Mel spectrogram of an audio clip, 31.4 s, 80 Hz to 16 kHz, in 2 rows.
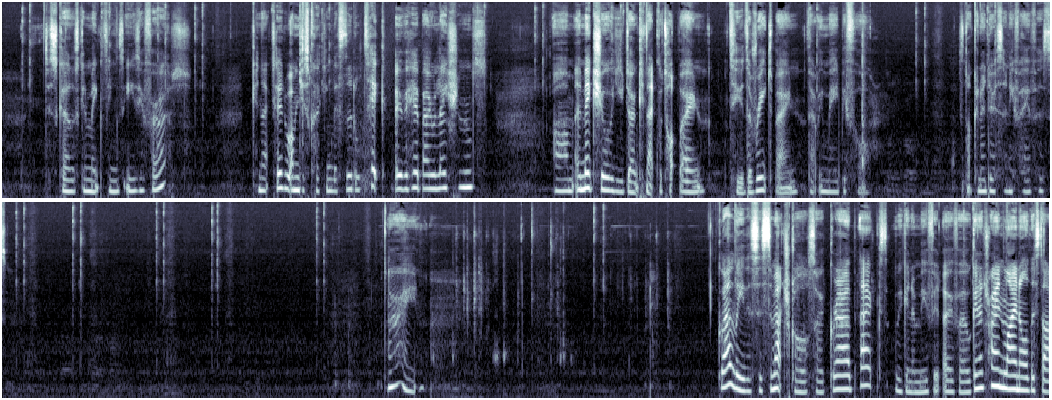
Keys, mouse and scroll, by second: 0.5 right click, 1.5 click, 2.5 right click, 3.0 right click, 4.8 click, 7.3 right click, 8.2 right click, 12.3 right click, 13.7 click, 15.0 right click, 15.9 click, 17.0 right click, 18.0 click, 19.1 right click, 20.4 click, 22.1-22.5 scroll up 1, 22.7 scroll up 2, 22.7 a, 23.1-23.7 scroll down 2, 23.7 shift+middle click, 24.1 scroll up 2, 24.8 right click, 25.4 g.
